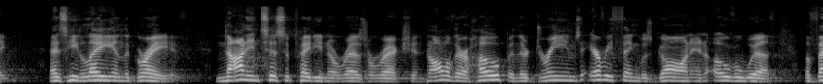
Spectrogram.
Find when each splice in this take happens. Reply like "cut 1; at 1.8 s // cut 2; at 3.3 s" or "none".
cut 1; at 4.3 s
